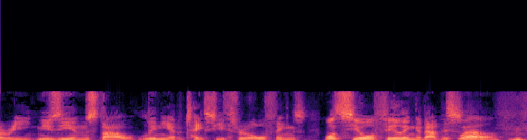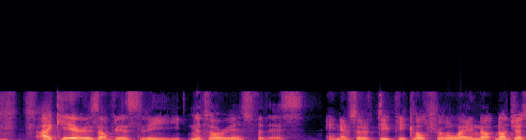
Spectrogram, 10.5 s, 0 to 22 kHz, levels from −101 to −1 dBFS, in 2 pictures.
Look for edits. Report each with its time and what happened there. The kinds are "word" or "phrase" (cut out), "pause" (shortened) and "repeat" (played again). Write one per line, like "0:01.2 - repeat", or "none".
0:01.8 - phrase
0:03.2 - pause
0:08.8 - word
